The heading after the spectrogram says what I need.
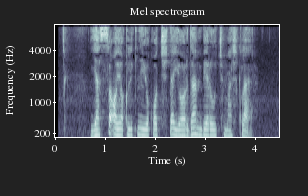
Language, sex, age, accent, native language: Uzbek, male, 18-24, Qashqadaryo, Uzbek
